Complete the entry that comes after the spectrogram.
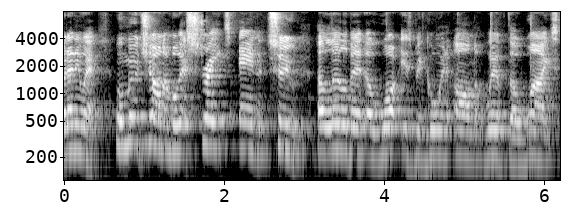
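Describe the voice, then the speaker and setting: Speaking with a Lancashire accent, a man with a high pitch talks at a moderate pace with fairly even intonation and hardly any pauses, with audible room echo and noticeable background noise. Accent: northern English (Lancashire). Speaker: football podcast host. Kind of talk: casual chat.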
